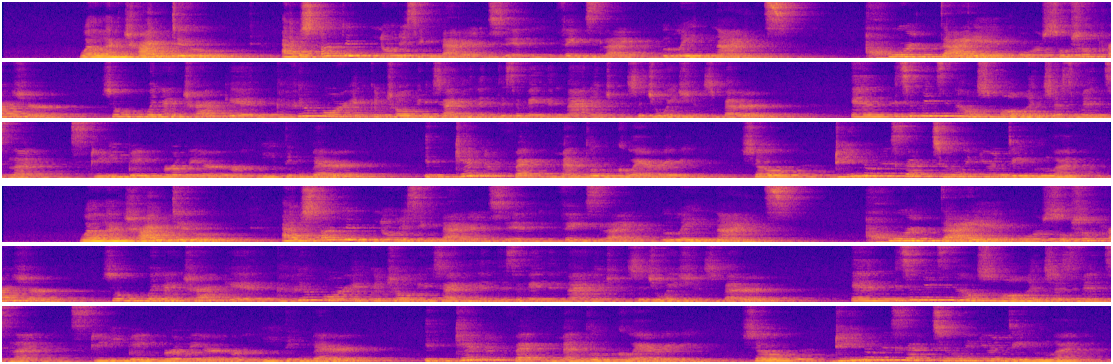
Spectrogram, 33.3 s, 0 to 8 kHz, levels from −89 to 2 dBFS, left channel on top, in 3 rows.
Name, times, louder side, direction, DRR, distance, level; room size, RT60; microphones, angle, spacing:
voice 1, 0.8-2.1 2.8-6.3 6.6-7.8 8.6-11.6 12.1-18.7 19.6-22.6 22.9-25.7 26.4-29.2 29.6-30.2 30.4-32.9, equal, 20° left, -2 dB, 0.7 m, -22 dB
5.0 x 3.2 x 3.2 m, 1.5 s
head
